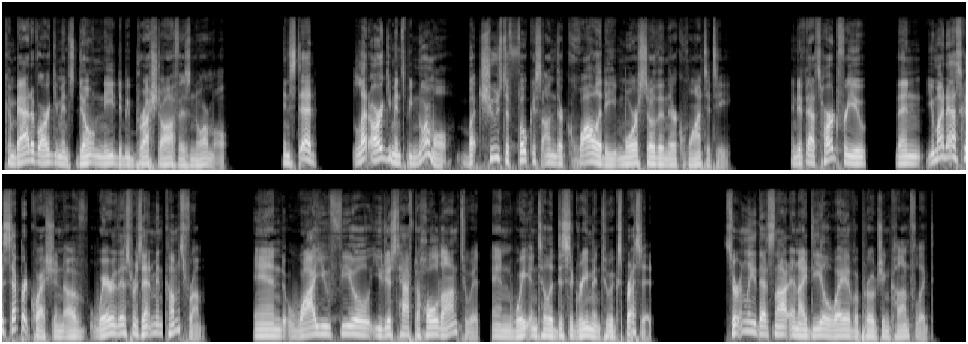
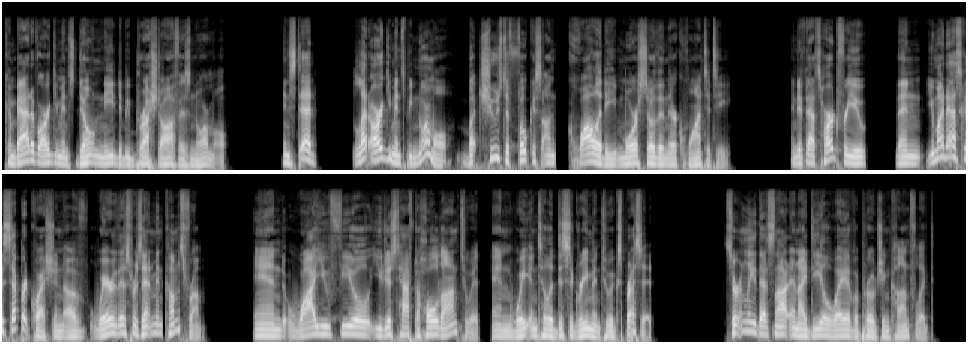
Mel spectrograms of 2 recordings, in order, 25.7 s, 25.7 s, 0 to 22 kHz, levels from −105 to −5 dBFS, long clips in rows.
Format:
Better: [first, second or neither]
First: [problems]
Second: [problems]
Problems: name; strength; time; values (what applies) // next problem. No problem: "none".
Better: first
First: none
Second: audio cutting out; at 7.5 s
